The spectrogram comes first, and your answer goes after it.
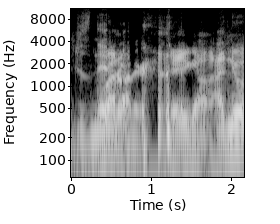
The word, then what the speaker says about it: Knit Runner: And let me know if I'm pronouncing any of these wrong. Nitrunner. Just Nitrunner.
